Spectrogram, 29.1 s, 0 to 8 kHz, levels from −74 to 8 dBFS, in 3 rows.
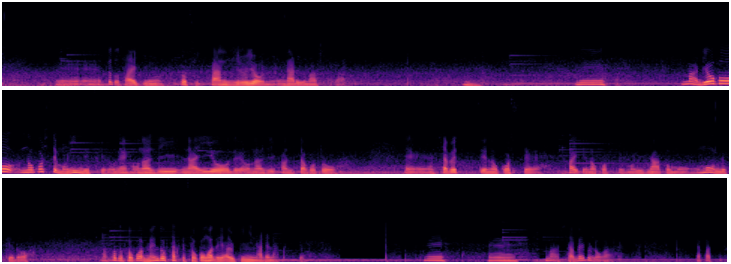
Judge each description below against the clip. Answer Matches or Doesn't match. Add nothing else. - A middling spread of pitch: Matches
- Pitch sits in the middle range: Doesn't match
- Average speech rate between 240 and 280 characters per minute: Matches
